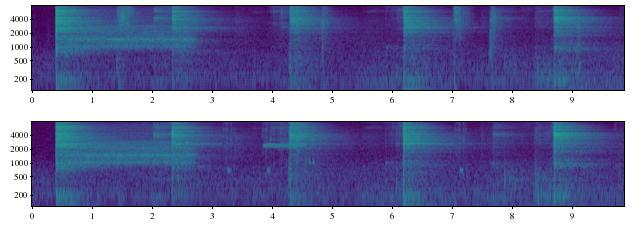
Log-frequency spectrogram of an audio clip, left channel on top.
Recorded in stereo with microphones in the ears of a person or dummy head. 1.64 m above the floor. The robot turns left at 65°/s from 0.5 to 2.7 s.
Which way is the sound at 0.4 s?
35° left (ahead or behind).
